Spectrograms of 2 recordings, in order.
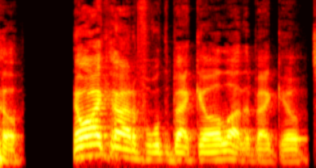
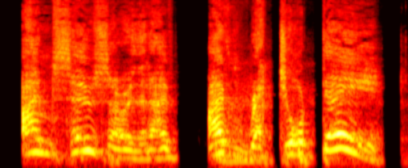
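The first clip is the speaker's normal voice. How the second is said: put-on posh English accent, higher; 8 semitones higher, 3 dB quieter than usual. Retelling bumping into a man on a bike: imitating Jacob Rees-Mogg. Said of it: "It was a caricature".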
